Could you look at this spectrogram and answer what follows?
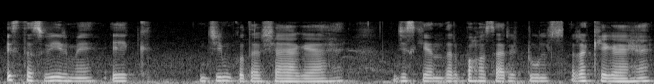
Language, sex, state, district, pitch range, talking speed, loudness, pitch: Hindi, male, Bihar, East Champaran, 145-160 Hz, 155 wpm, -17 LUFS, 150 Hz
